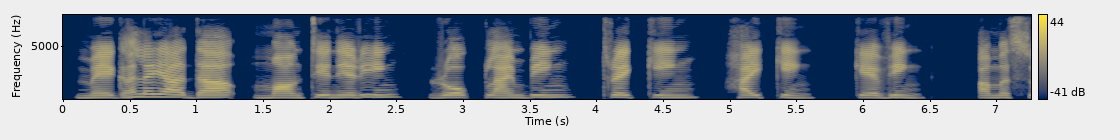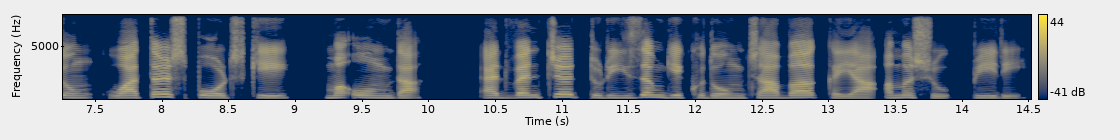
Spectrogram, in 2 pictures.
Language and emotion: Manipuri, neutral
